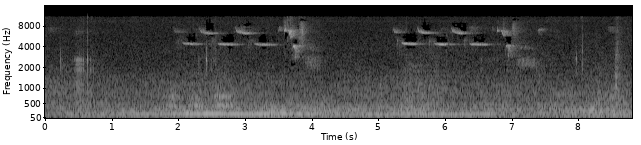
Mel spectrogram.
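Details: Chickadees in colorful autumn trees in a backyard, fall 2021, give two quick bursts of thin, high chips a few seconds apart, over a low steady hum.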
